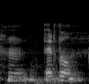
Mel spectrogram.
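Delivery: normal talking voice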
